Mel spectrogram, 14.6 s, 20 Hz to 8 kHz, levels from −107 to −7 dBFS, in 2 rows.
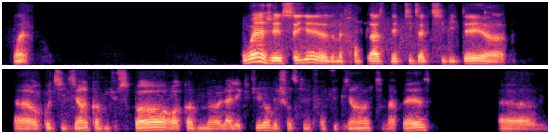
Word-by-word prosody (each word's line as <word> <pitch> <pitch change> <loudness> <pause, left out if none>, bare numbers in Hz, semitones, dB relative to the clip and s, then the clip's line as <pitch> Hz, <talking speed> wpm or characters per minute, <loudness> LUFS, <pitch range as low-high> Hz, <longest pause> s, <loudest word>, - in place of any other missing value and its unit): Ouais. - - -1 2.8
Ouais 175 +8 +8
j'ai 120 -3 +6
essayé, 140 +5 +4
heu, 110 -5 +4
de 100 - -4
mettre 105 0 -5
en 100 - -4
place 110 +1 +4
des 105 - 0
petites 105 +2 -8
activités, 105 +3 0
heu 95 -4 -1 0.7
heu, 95 -1 -3
au 90 - -5
quotidien 100 +2 -5
comme 105 -4 -7
du 100 - -29
sport 110 -1 +1
comme, 100 0 -7
heu, 95 -1 -7
la 95 0 -4
lecture 115 +5 -7
des 95 -2 -9
choses 100 -1 -14
qui - - -16
me 95 - -15
font - - -18
du - - -17
bien, 105 +3 -8
qui - - -27
m'apaisent, 120 +4 -4 0.9
hem, 90 -2 -6
105 Hz, 135 wpm, -20 LUFS, 95-115 Hz, 2.8 s, Ouais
